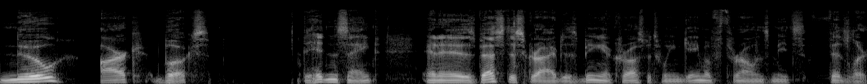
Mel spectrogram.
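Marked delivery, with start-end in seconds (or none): 0.0-2.1 slow, loud, measured, deliberate, word by word. Spelling out a publisher's name so it is not misheard: saying it slowly. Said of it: "I gotta say this slow".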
